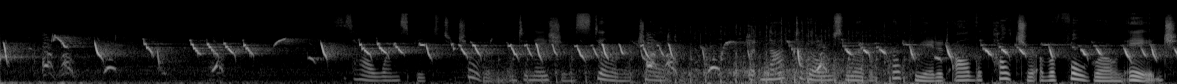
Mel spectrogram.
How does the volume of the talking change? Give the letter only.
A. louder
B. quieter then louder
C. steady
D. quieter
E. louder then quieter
A.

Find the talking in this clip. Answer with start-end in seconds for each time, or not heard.
3.3-11.7.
